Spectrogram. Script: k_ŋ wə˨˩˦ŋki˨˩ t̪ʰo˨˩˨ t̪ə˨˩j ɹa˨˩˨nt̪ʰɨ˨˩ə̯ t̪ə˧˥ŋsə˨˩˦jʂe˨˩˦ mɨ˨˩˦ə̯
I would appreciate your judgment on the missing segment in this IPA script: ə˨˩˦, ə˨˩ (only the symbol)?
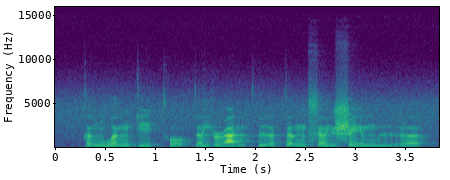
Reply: ə˨˩˦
